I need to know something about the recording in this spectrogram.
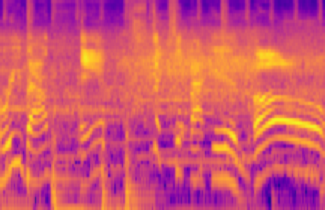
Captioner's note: fans cheering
